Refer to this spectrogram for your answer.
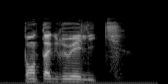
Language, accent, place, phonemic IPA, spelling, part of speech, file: French, France, Lyon, /pɑ̃.ta.ɡʁy.e.lik/, pantagruélique, adjective, LL-Q150 (fra)-pantagruélique.wav
- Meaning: pantagruelian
